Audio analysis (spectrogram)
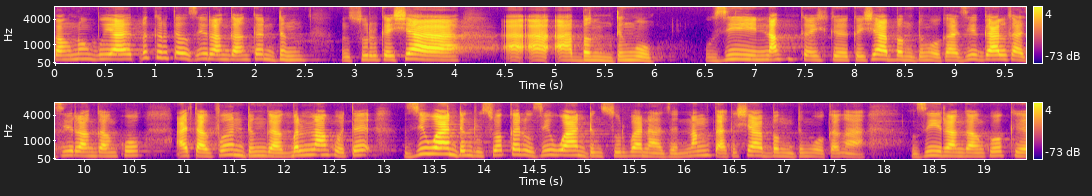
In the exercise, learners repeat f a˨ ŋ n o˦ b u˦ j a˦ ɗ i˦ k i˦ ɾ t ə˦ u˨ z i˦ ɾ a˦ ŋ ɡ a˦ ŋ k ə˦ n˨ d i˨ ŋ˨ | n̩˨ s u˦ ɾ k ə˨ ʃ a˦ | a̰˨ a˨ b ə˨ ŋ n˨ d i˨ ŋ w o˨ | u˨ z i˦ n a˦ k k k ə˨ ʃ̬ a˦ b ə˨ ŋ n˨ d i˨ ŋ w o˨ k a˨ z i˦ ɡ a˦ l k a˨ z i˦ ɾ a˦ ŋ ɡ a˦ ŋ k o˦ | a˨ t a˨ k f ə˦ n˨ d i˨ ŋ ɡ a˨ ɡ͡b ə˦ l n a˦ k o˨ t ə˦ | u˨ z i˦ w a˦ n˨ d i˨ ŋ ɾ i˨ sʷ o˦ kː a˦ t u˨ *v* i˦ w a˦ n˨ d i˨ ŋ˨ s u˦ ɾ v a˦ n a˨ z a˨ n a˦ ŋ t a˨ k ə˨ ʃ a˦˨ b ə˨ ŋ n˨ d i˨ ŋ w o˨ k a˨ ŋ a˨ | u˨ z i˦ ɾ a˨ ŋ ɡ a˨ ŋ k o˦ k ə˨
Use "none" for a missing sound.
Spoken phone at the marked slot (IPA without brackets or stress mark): z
